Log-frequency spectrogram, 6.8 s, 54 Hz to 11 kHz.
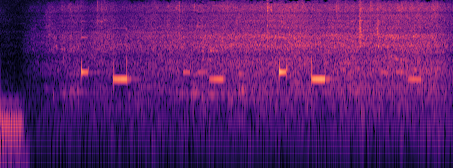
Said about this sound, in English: We are hearing Osaka's traffic lights for streets accessibility, we're giving it a 5 out of 5 stars.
